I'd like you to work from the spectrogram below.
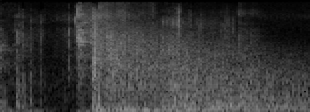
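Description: A high-explosive grenade detonates in a Counter-Strike match, a sudden broadband boom after a brief quieter moment, followed by a sustained loud rumbling wash that holds steady to the end.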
